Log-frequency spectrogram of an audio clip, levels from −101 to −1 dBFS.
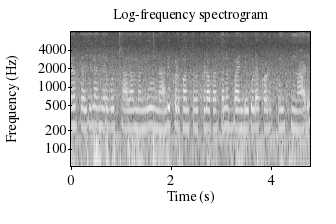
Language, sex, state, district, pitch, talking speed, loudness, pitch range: Telugu, female, Andhra Pradesh, Guntur, 225 Hz, 140 wpm, -15 LUFS, 215-230 Hz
